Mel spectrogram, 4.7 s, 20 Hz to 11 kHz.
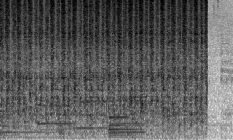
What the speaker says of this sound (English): I've got 3 large carrots. I'm going to grate these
